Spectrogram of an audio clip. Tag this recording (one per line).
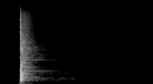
rim
rim-shot
snare
unprocessed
